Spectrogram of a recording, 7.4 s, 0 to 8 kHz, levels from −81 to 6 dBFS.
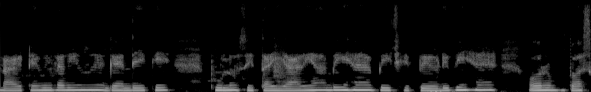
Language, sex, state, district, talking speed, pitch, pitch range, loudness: Hindi, female, Chhattisgarh, Rajnandgaon, 155 wpm, 195 Hz, 185-210 Hz, -33 LUFS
